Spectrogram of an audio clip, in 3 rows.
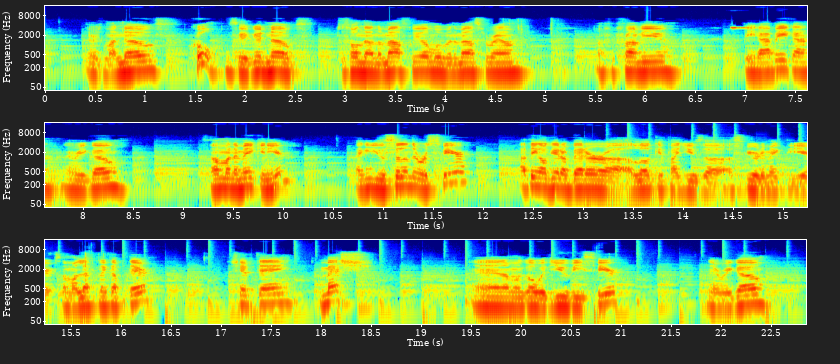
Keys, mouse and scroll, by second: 5.2 KP_1, 6.0-7.0 scroll down 7, 8.3 scroll up 2, 9.0-9.6 scroll down 1, 9.6 scroll down 1, 9.7 shift+scroll up 2, 16.0 click, 17.2 shift+a.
